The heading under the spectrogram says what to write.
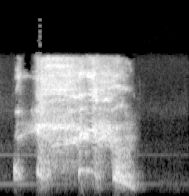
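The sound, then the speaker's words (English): A man's loud fit of coughing and throat clearing: a harsh, rasping burst with several rough pulses lasting about a second, then quiet. “he says as he coughs up a lung.”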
